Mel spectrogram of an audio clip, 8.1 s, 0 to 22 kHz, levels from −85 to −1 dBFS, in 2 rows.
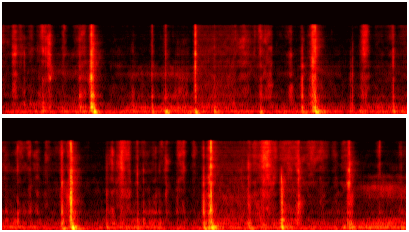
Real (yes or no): no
